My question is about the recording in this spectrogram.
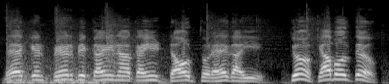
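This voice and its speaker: High-pitched scheming gangster man. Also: normal speed, soft background music, natural voice. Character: calculating gangster man, gang planner. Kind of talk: dubbed film dialogue.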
